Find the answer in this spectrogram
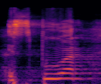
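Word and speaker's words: spoor: समझ में आ गया एस प डबल ओ आर तो एस पी से आधा स और प और डबल ओ के साथ आर है तो उ और अ लिखेंगे आर से र तो लिखा गया स् पुअर उसके बाद बी डबल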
